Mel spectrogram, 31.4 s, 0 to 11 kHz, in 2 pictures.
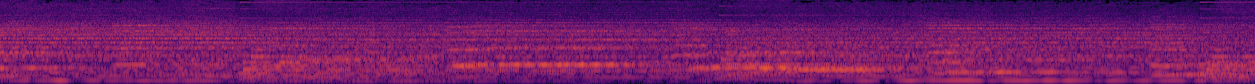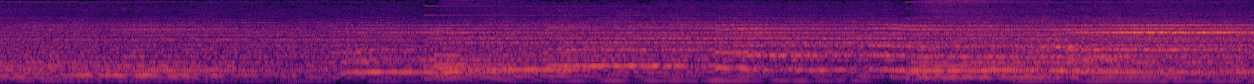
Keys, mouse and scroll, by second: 0.2 c, 1.0 z, 2.8 5, 3.0 Return, 4.8 c, 8.5 2, 11.4 z, 18.0 z, 21.6-27.1 typing, 24.6 Tab, 28.5 a, 29.7 f.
